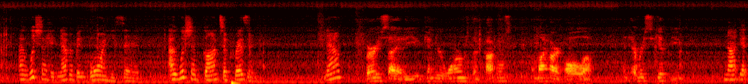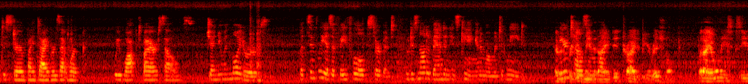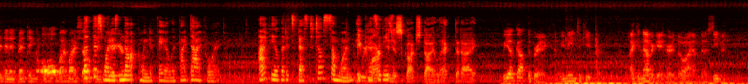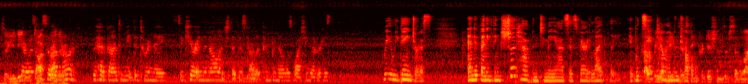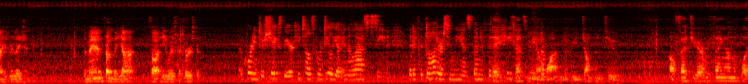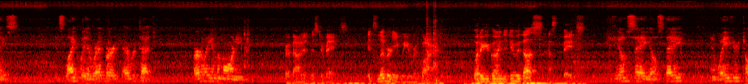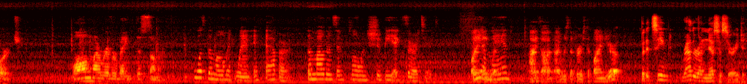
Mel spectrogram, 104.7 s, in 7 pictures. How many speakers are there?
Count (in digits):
9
